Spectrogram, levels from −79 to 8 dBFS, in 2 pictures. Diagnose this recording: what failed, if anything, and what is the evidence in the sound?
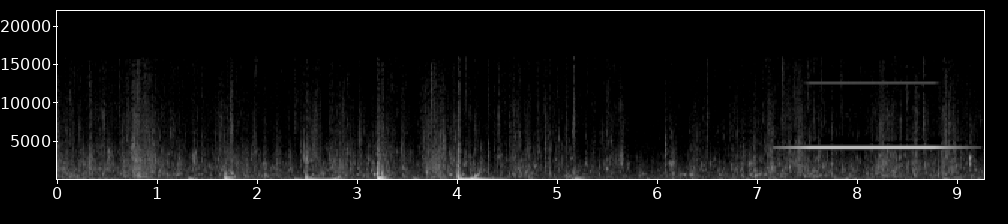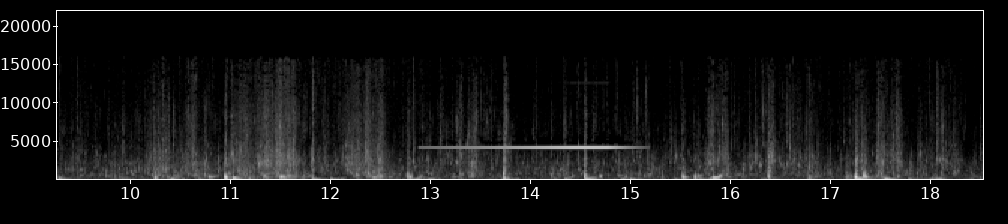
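Loudspeaker feedback squeal, in the analogue microphone-to-loudspeaker loop: a lone 4.2 kHz tone swells at 7.16–9.25 s and 12.88–15.20 s, reaching roughly 15 dB above the sound. Loop gain exceeds one there. Unlike a steady whistle, it grows, within half a second, then over about 1.5 s.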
